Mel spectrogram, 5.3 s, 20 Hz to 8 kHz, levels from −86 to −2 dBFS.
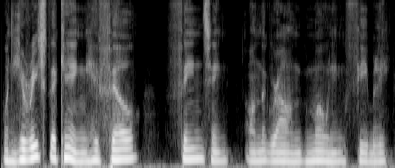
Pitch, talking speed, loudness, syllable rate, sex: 120 Hz, 150 wpm, -17 LUFS, 3.7 syllables/s, male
